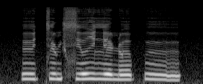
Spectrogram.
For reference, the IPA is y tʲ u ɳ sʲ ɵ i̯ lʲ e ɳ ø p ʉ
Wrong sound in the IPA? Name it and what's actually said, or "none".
none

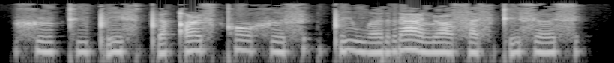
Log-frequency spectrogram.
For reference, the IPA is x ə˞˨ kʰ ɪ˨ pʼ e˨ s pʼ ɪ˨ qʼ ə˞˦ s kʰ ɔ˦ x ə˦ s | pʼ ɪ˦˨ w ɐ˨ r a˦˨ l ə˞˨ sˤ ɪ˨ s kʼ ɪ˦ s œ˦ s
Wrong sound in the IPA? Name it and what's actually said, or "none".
none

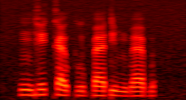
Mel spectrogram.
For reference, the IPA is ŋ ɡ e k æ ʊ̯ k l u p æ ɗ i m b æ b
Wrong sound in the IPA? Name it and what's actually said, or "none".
none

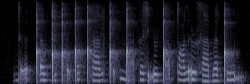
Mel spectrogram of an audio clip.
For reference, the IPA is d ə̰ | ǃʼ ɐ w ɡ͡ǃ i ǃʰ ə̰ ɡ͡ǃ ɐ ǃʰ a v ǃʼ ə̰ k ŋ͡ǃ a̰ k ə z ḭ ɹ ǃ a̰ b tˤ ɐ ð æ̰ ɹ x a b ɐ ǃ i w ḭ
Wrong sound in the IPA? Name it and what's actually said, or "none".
æ̰ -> ə̰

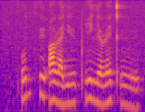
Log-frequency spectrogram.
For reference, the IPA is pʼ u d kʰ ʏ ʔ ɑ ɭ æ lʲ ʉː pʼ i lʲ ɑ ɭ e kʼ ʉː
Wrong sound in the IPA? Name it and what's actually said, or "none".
ʏ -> y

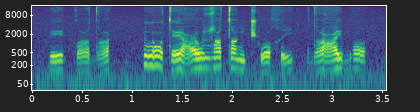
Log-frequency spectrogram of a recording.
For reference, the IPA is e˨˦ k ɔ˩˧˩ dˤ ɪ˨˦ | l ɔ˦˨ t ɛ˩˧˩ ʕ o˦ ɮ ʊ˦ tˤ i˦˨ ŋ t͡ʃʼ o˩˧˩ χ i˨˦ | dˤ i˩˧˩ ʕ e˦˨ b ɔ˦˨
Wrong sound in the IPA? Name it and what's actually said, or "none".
none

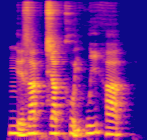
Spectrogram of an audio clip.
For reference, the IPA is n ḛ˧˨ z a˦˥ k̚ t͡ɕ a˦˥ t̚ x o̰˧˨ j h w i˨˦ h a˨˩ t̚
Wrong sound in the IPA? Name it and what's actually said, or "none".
n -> ŋ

